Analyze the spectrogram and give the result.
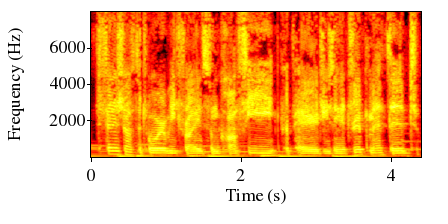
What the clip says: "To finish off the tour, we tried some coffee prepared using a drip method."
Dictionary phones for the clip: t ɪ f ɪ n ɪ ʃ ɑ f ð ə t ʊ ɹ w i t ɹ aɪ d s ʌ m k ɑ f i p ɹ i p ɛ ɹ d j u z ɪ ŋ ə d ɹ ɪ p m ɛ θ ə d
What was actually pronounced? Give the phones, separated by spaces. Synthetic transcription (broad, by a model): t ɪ f ɪ n ɪ ʃ ɑ f ð ə t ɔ ɹ w i t ɹ aɪ d s ʌ m k ɑ f i p ɹ i p ɛ ɹ d j u z ɪ ŋ ə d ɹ ɪ p m ɛ θ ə d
